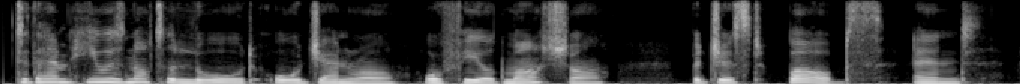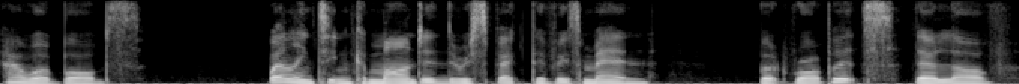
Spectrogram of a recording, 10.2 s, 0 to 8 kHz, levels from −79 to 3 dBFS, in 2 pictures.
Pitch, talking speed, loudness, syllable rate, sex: 190 Hz, 170 wpm, -17 LUFS, 4.8 syllables/s, female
